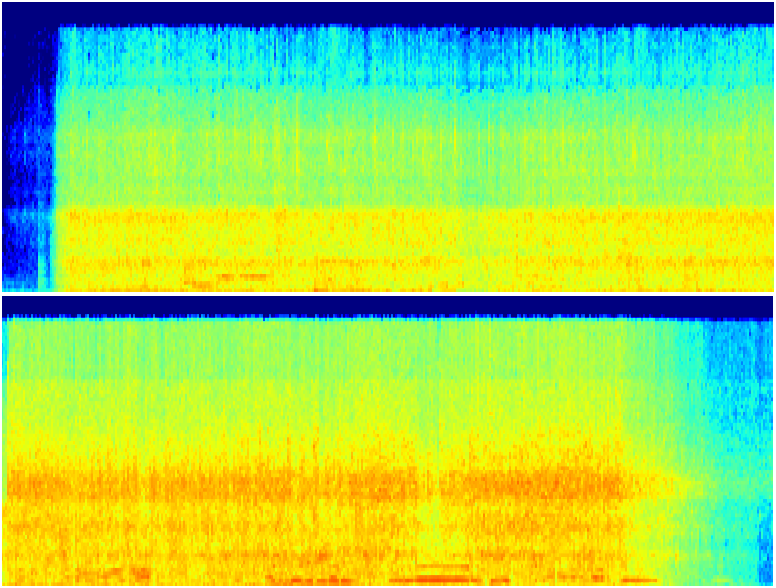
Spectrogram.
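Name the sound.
hailstorm rain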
